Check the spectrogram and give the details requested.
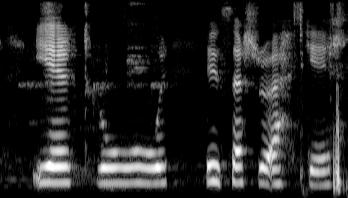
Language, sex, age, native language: Icelandic, male, 8, Icelandic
